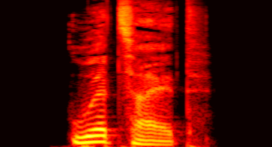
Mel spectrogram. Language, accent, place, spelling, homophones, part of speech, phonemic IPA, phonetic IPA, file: German, Germany, Berlin, Urzeit, Uhrzeit, noun, /ˈuːrˌtsaɪ̯t/, [ˈʔu(ː)ɐ̯ˌt͡saɪ̯t], De-Urzeit.ogg
- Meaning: 1. a very long-ago age, a very early era (e.g. in the history of humanity or the earth) 2. a very long time, an eternity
